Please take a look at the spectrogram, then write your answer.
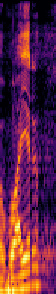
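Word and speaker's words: wire: उसके बाद डब्ल्यू से पढ़ेंगे वाह, आई का उच्चारण आय तो हो गया वाय, आर ई से रॉ लिखा गया वायर।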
